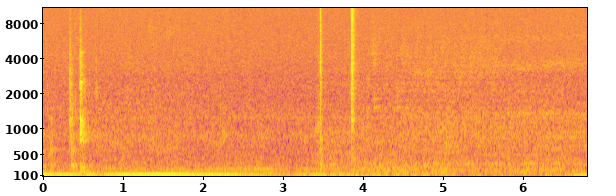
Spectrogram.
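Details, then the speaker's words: New fuel pump for a Toyota MR2 Mk1, bench tested in the tank with about two litres of petrol and powered through crocodile clips: a faint steady low electric hum for a few seconds between sharp clip snaps, then it cuts out; the pump springs to life. "um we should hear the pump spring into life okay"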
